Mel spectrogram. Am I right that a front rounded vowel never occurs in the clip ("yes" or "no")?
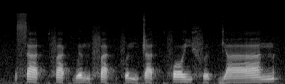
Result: yes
